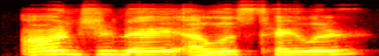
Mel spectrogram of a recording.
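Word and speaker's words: Aunjanue Ellis-Taylor: I think it's pronounced Anjune Ellis Taylor.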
